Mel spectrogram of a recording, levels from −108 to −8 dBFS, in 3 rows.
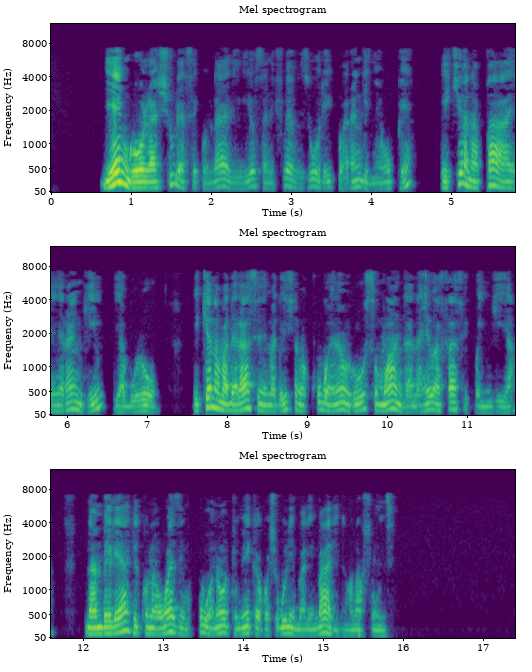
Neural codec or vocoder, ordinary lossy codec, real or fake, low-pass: none; MP3, 48 kbps; real; 7.2 kHz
